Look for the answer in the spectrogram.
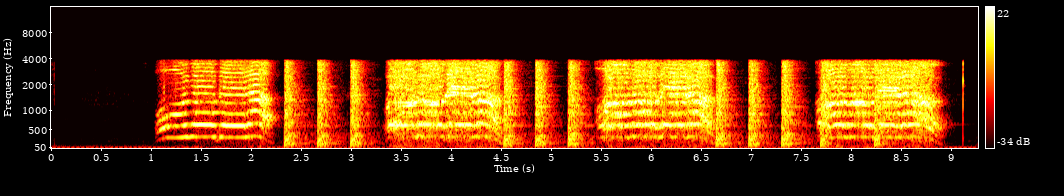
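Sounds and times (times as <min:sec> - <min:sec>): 
call: 0:01.6 - 0:08.9.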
